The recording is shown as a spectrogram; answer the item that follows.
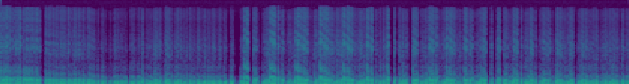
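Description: Slow Sort audibly sorting in a sorting-algorithm visualizer: a dense, fast stream of synthesized beeps, one per array access, each pitched by the value of the bar being touched. Working among the smallest values, it blurs into a low, steady, engine-like buzz.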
